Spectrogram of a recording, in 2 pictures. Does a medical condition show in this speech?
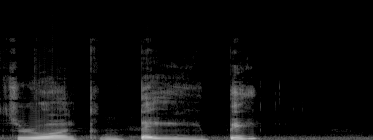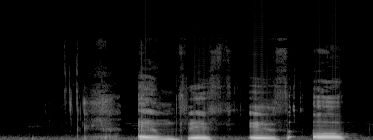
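Yes: ALS; lifelong neurodivergent tendency to switch accents randomly; accent-switching episode started today, ALS speech worsened towards end of recording, recording stopped; random accent changes, sounds like a drunk baby after talking too much, needs talk breaks.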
